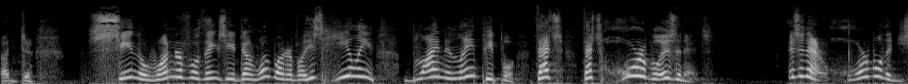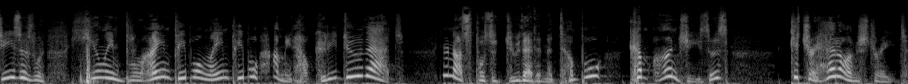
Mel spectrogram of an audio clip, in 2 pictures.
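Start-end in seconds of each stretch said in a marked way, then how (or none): 2.6-18.2 feigned indignation thick with sarcasm, swooping pitch. Preaching on a bible verse, speaking sarcastically: sarcastic mock outrage. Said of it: "I'm being sarcastic".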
